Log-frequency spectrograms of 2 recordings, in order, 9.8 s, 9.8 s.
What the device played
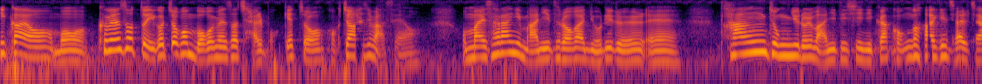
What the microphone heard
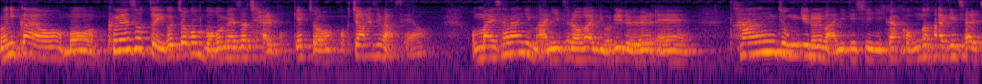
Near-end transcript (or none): none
